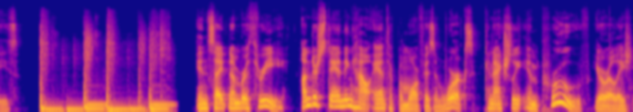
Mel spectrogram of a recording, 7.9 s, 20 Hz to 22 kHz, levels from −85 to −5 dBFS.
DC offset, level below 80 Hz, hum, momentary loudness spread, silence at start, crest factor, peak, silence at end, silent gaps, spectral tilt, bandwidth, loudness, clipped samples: under 0.1%; -38 dBFS; none; 8 LU; 0 s; 18 dB; -4 dBFS; 0 s; 0.35-0.49 s, 2.24-2.40 s; -5.5 dB/octave; 17.5 kHz; -22 LUFS; under 0.1%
